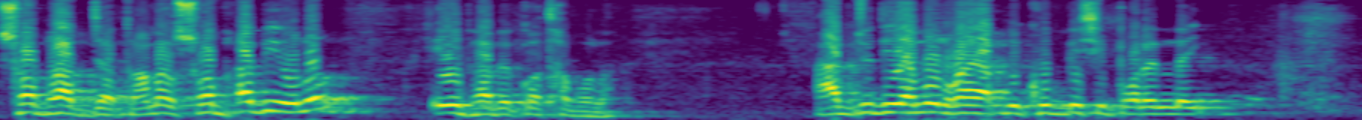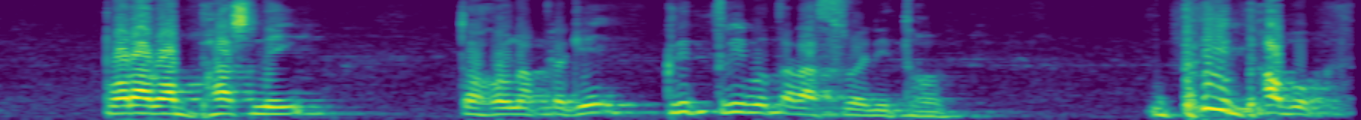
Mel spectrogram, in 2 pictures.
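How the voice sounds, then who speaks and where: A man's voice: high voice, darkish tone, poor audio. A man teaching a public speaking class, who repeats his points with emphasis and poses questions he then answers himself. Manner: emphatic and repetitive, asks questions and answers them; acts out sample recitations in a grand oratorical tone. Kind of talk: classroom lecture.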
